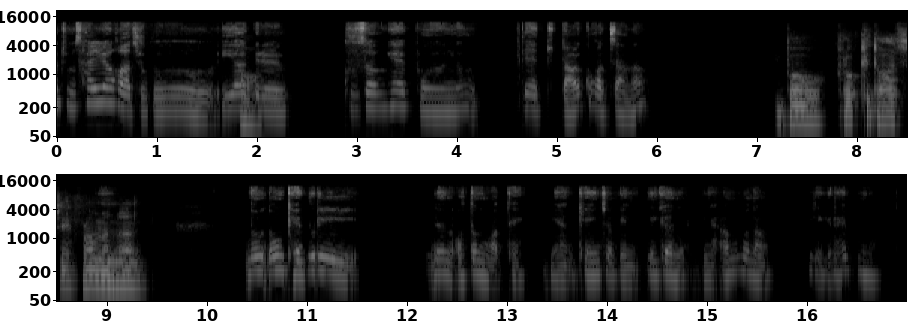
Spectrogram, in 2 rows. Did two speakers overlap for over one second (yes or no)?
no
